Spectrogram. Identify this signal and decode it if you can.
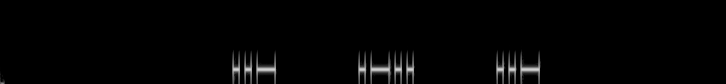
Morse code, heard as a keyed tone, about 20 wpm, spaced as for 8 wpm, 700 Hz. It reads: ULU
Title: 127 Lesson 21e - Number 6 - Three Characters 20wpm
